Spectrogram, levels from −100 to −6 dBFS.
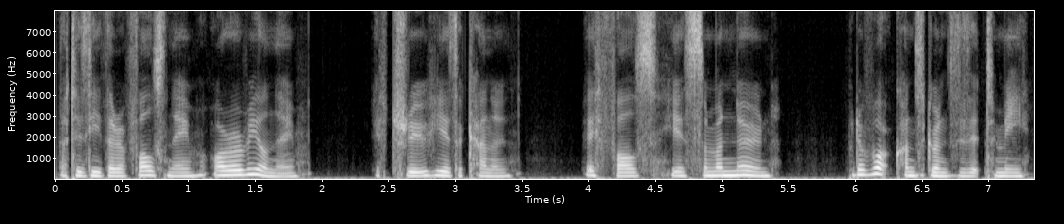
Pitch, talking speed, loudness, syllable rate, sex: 185 Hz, 245 wpm, -18 LUFS, 6.6 syllables/s, female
